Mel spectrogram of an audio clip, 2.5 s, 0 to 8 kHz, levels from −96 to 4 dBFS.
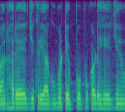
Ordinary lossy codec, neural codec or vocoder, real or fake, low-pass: none; none; real; none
